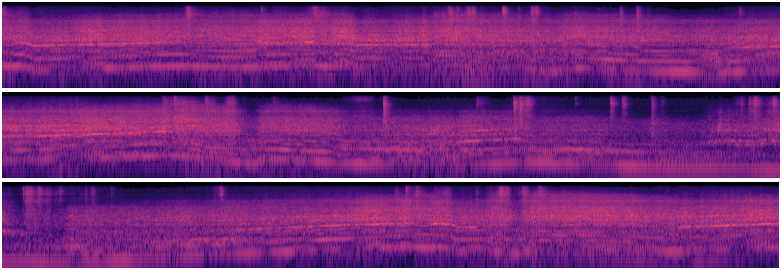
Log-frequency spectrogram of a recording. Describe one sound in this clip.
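A racing car engine revs up and down steadily through gear changes, heard through loudspeakers.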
